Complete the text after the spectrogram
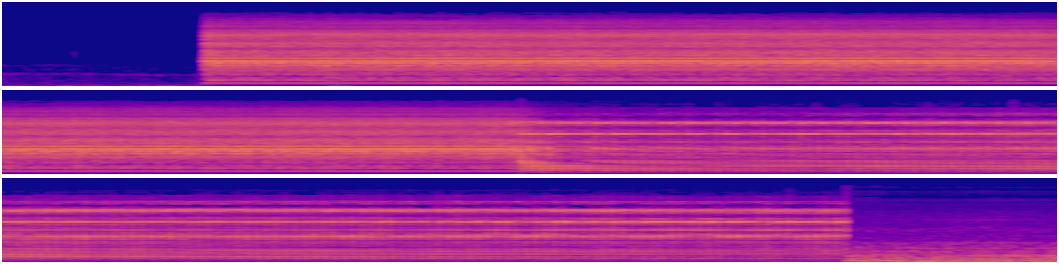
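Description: A milling machine whirs steadily as its cutter spins.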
